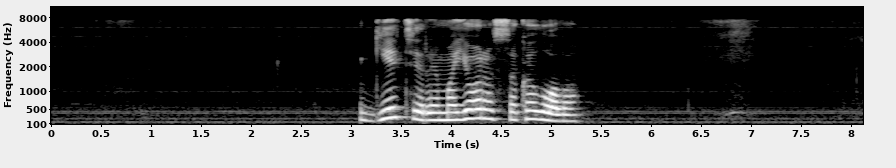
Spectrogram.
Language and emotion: Russian, neutral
